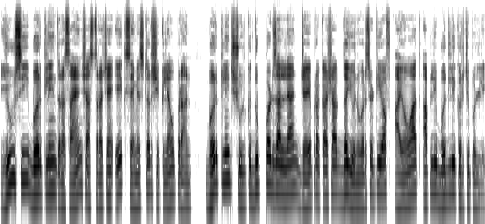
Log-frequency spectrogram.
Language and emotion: Goan Konkani, neutral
